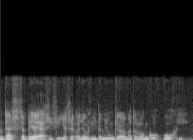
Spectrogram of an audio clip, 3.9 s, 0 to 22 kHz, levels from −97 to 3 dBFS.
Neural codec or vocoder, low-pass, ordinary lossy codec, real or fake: vocoder, 22.05 kHz, 80 mel bands, WaveNeXt; 9.9 kHz; none; fake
